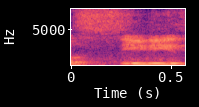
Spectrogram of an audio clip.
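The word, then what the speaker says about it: city: সিটি বলবো না, কি বলবো? সিডি সিডি সিডি সিডি সিডি সিডি সিডি। ওকে, সিডি।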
